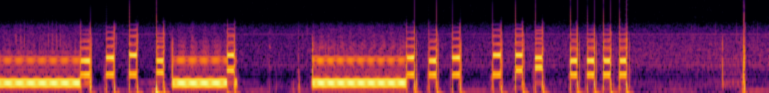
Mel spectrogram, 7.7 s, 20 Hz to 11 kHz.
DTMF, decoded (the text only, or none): 1234 9 2123901111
